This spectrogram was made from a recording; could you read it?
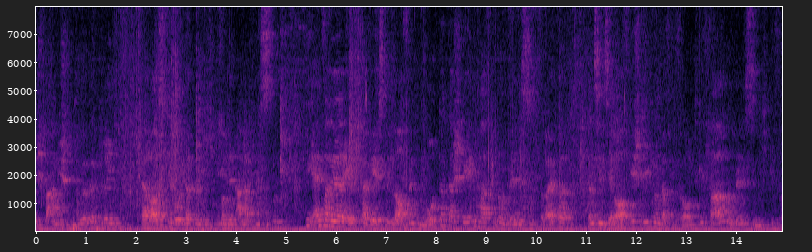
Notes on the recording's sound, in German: Diese Vorlesung wurde von Studierenden aufgenommen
